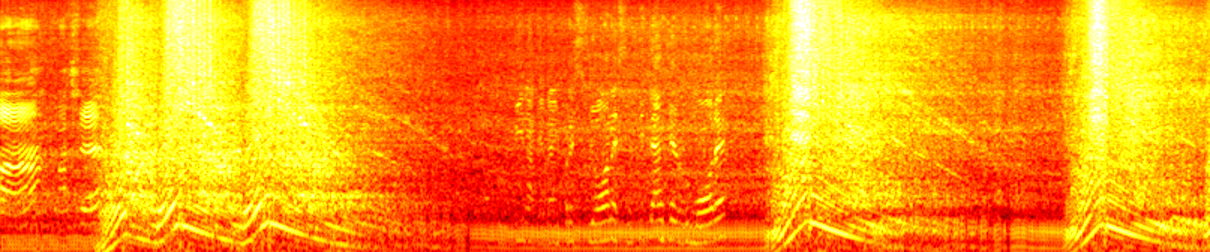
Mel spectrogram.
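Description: A motorcycle engine revs sharply and then falls back to idle.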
